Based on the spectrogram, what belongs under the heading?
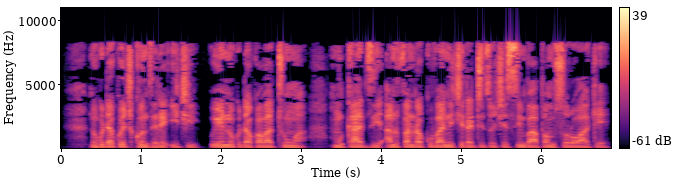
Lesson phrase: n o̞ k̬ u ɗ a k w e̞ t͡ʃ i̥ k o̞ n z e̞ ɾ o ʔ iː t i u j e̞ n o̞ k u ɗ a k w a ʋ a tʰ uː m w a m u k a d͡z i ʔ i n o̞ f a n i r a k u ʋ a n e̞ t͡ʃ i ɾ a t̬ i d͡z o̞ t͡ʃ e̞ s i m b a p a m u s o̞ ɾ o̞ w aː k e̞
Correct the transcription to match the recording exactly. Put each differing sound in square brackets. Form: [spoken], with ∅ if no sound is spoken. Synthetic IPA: n o̞ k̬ u ɗ a k w e̞ t͡ʃ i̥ k o̞ n z e̞ ɾ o ʔ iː [t͡ʃ] i u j e̞ n o̞ k u ɗ a k w a ʋ a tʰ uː m w a m u k a d͡z i ʔ [a] n o̞ f a n i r a k u ʋ a n e̞ t͡ʃ i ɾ a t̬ i d͡z o̞ t͡ʃ e̞ s i m b a p a m u s o̞ ɾ o̞ w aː k e̞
